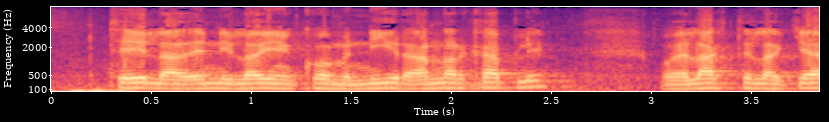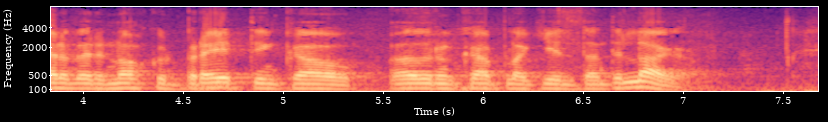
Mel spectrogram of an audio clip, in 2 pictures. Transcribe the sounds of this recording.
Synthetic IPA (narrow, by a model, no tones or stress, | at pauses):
t̪ʰɪlaðɪnːilœːɥjɪnkʰɔːmʏniːɾanːaɾ̥kʰaplɪ | ɔɣɛɾlaxt̪ʰːɪlaðcɛɾvɛːɾɪnɔhkʏɾpɾeːjt̪iŋkawœðɾʏmkʰaplacɪlt̪ant̪ɪlaːɣa̰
